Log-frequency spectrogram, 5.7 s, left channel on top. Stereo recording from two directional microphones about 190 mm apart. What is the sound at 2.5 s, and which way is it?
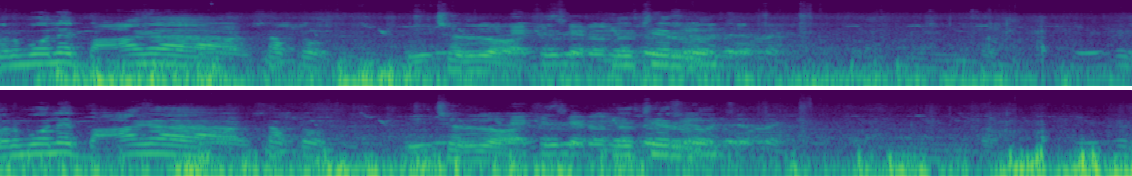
Speech, centre (ahead or behind).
